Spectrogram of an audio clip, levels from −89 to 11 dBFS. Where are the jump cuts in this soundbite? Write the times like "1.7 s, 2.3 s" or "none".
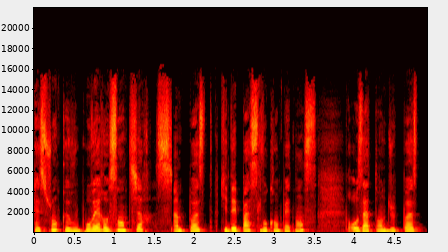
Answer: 1.7 s, 2.3 s, 2.8 s, 3.9 s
